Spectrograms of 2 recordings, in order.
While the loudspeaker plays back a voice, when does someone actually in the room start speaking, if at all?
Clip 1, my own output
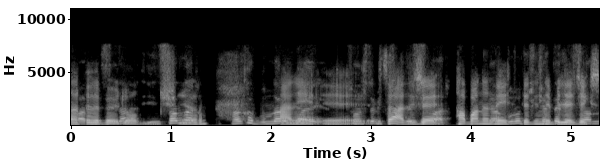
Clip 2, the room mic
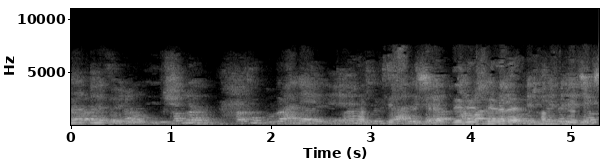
2.7 s

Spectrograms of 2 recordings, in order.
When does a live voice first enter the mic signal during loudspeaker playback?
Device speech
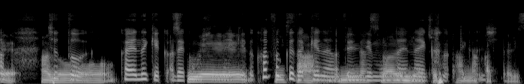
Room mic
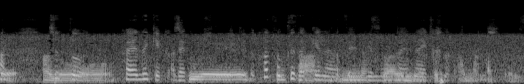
none

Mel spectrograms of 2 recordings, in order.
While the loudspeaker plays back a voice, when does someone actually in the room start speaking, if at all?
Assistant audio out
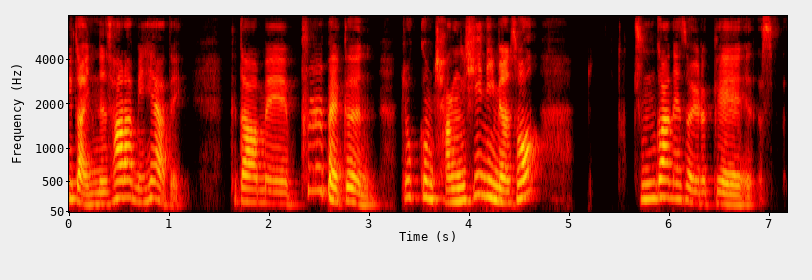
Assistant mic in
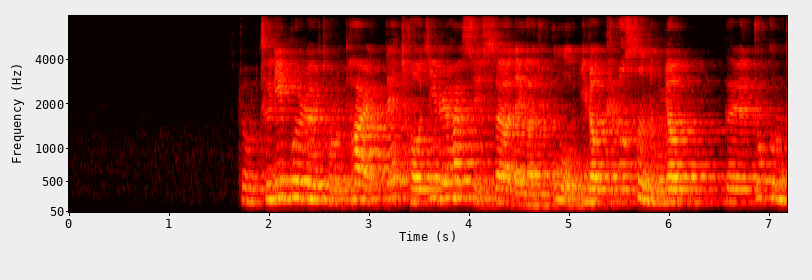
1.7 s

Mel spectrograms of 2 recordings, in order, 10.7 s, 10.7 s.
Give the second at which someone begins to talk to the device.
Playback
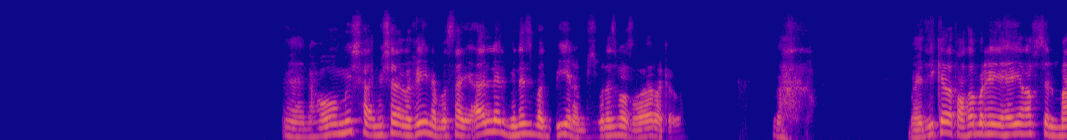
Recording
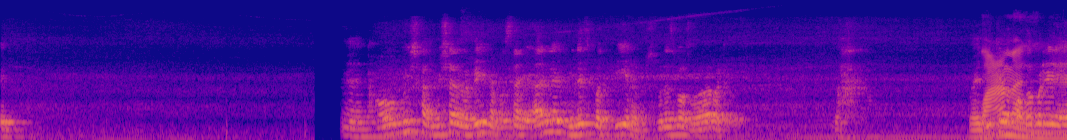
9.8 s

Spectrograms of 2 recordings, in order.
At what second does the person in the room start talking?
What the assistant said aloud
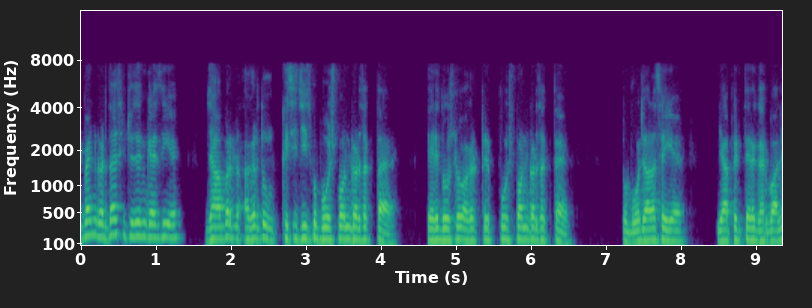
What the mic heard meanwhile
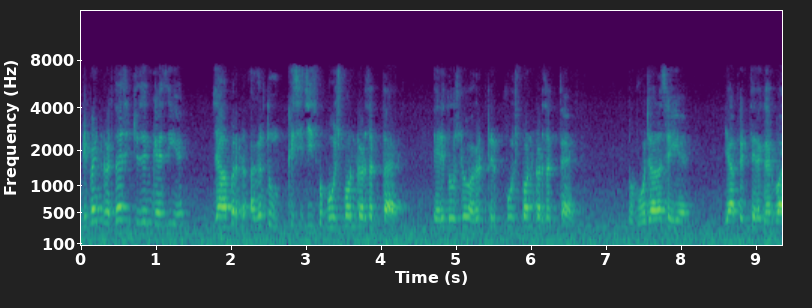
none

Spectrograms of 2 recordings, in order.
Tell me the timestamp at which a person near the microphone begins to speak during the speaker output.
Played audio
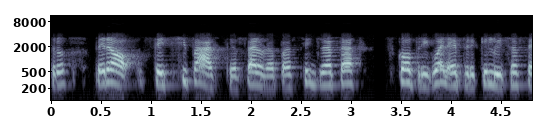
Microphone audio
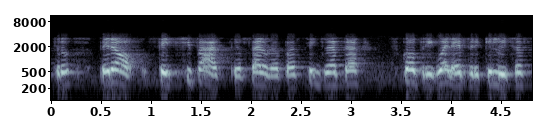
none

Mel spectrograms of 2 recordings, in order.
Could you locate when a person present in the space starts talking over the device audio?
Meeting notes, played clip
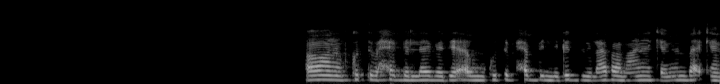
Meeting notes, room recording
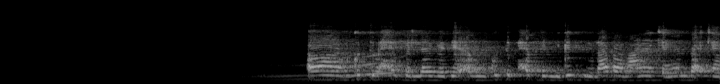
none

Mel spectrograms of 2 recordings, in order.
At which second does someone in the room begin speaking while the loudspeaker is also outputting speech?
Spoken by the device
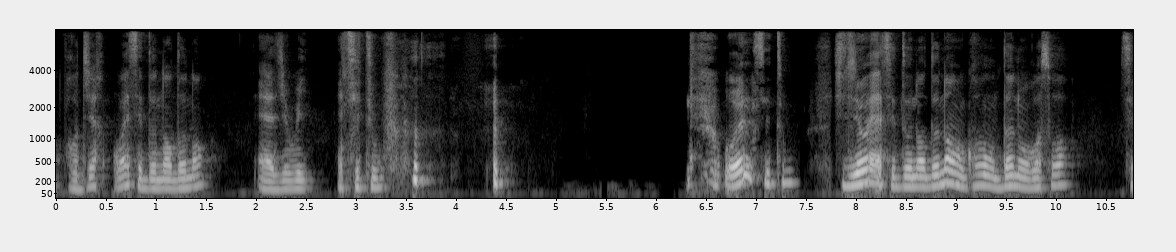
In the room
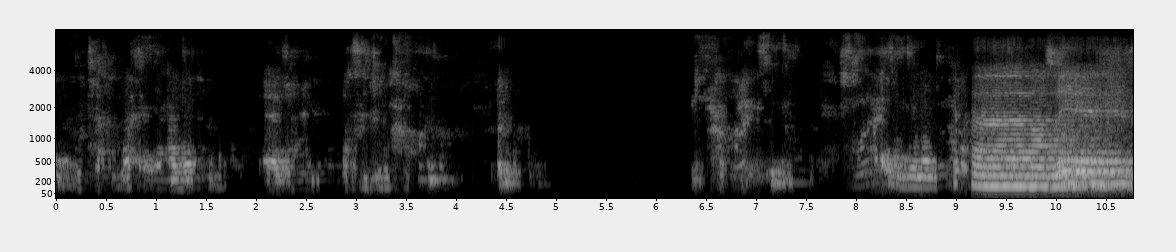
9.2 s

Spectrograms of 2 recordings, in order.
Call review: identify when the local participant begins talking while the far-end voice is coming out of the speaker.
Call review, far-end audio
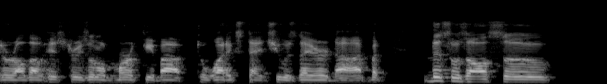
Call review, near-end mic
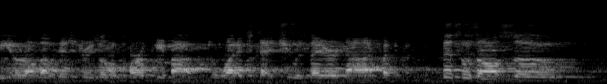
none

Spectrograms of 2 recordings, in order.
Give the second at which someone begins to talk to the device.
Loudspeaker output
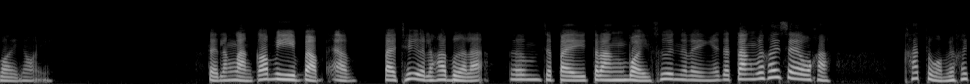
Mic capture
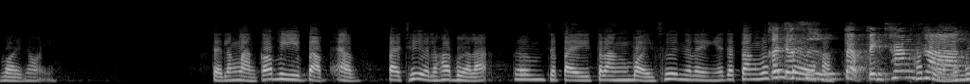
7.7 s

